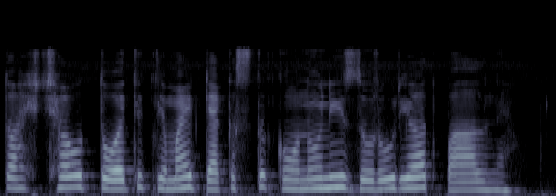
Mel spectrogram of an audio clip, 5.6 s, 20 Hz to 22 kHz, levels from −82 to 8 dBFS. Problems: constant background noise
